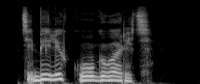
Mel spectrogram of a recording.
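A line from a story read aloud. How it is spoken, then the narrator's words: Sighing. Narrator (Russian): вздохнула я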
